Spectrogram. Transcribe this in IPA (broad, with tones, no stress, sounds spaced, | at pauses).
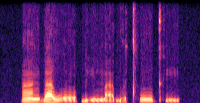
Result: ã˦ ɡ͡b a˦ w oː˨ ɓ iː˨ m aː˨ ɡʷ ɪ˦ tʰ uː˦ kʼ i˨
